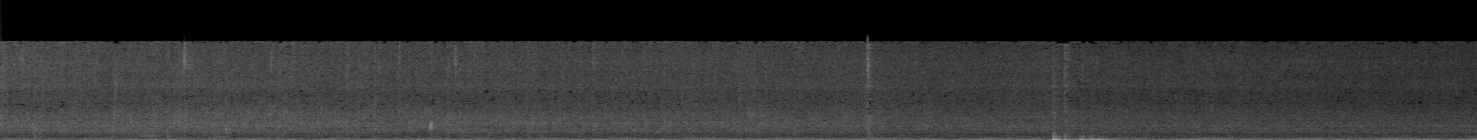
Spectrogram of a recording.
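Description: Squid pieces sizzling as they fry in a small nonstick pan on a gas burner, stirred with a spoon that clicks against the pan now and then. A dull knock about ten and a half seconds in.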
